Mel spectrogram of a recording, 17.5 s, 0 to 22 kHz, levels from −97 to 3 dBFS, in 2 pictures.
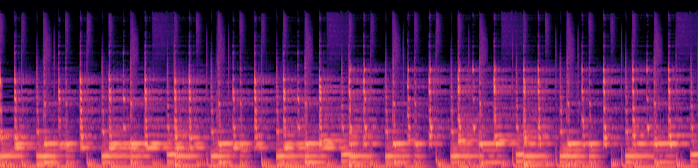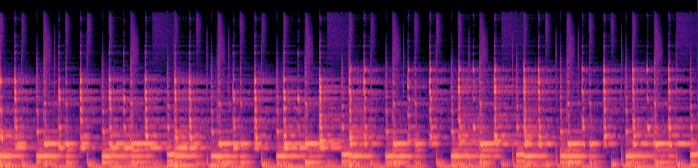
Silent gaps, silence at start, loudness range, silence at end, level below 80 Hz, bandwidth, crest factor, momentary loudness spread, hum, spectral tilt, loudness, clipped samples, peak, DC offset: none; 0 s; 1 LU; 0 s; -32 dBFS; 16 kHz; 20 dB; 4 LU; none; -6.5 dB/octave; -21 LUFS; under 0.1%; 0 dBFS; under 0.1%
